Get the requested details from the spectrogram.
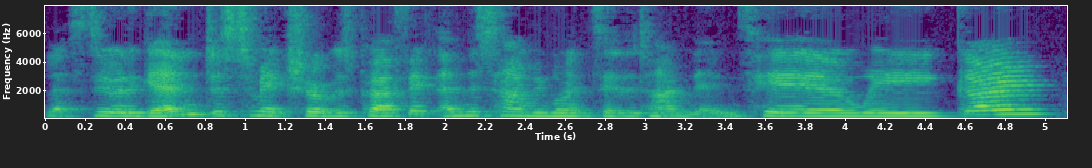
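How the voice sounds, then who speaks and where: A woman's voice: on the high side, fast, heavy background noise. Encouraging woman music teacher, echoey room. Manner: encouraging, counts in and praises. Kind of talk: children's music lesson. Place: room at home. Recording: echoey room, a bit distant.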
